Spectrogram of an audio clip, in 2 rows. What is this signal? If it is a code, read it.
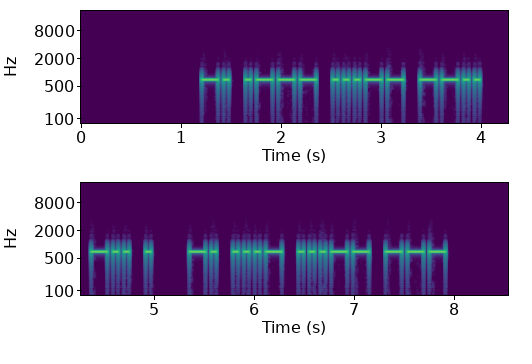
Morse code, heard as a keyed tone, about 22 wpm, 700 Hz. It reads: NJ3Z DE NV3O
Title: USA Callsign DE Callsign - 4 Characters - 22wpm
